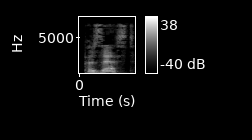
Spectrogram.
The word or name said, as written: possessed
